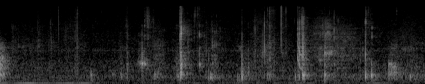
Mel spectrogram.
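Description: A person biting into a grilled ham-and-cheese sandwich and chewing it, with a sharp bite at the start and then irregular crisp crunches of the toasted bread, several a second.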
